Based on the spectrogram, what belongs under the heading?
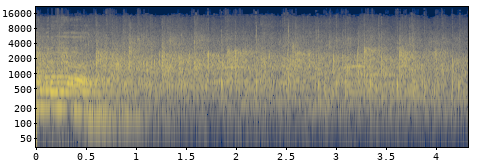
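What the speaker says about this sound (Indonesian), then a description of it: "Tepuk tangan yang meriah." Audience applause fills a hall at the opening of a psychology faculty's 30th anniversary celebration, a dense steady burst of many hands clapping right after a gong ceremony, loud and sustained throughout with some voices mixed in.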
